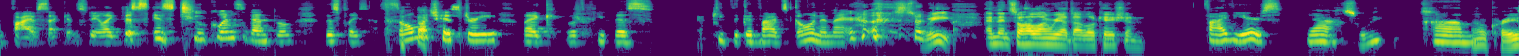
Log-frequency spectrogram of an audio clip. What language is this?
English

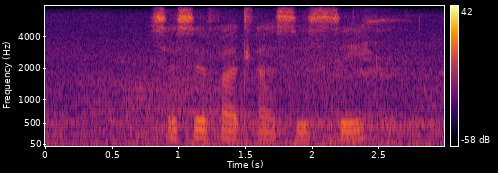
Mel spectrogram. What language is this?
Tswana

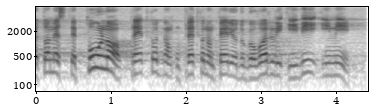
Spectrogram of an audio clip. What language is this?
Serbian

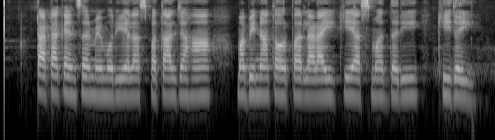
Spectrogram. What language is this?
Urdu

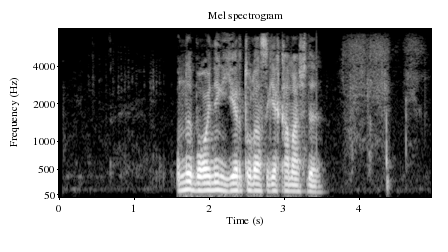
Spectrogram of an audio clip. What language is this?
Uzbek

